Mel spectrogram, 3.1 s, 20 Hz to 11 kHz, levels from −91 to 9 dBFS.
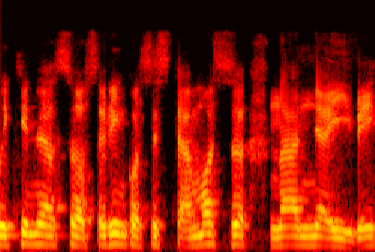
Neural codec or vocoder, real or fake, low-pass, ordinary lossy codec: none; real; 7.2 kHz; Opus, 64 kbps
